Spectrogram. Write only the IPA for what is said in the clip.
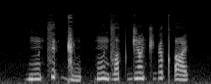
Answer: ɡ ũ˧ t͡s ɘ˥ ʔ ɡ͡ǁ ũ˨˩˦ ʔ k ũ˧˥˧ d͡z ɘ˧˥˧ tˤ d͡ʒ ũ˥˧ t͡ʃ ɡ ə˥ tˤ ʔ ɘ˧

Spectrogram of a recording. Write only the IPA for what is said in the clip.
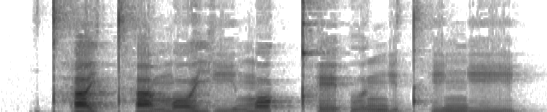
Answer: t̪ʰ a˥˨ j t̪ʰ a˧˩ m ɔː˧ j iː˩ m ɔː˧˥ k̚ pʰ e˧˩ ʔ u˧˩ ə̯ ŋ i˧˩ t̪ʰ i˧˥ ŋ iː˥˨

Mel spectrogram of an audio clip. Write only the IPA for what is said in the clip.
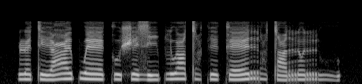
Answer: ɭ ɛ t ɪː ʕ ɛ p w ɛː k u ʃ e z i p l uː tˤ ɛ̤ k ɪː k ɛː r ṳ tˤ o r o r ṳ

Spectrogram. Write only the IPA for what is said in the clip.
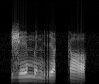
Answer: ʒ e m e n rʲ ɑ kː ɑ

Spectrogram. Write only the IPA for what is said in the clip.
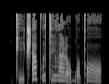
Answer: kʼ ḭ t͡ʃʼ a pʼ ɯ tʼ i l a ɭ ɔ̰ b ɔ̰ kʼ ɔ

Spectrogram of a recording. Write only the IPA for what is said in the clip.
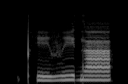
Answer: pʰ i˨ v i˦ d ã˦

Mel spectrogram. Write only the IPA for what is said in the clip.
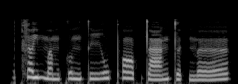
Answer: t͡s ɐ˥ j m ɐ˨ m k ʊ˨ ŋ t̪ iː˨˥ w pʰ ɔː˥ p̚ t̪ aː˨˥ ŋ t̪ ɵ˨ t̚ m œː˨˥

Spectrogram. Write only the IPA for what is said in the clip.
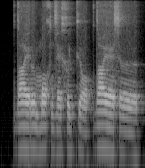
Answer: dˤ ɛː ɾ ɵ m ɔ x n z ɛ x ɵ lʲ kʲ ɔ | dˤ ɛː s əː

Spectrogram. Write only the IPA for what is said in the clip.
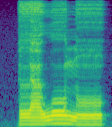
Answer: l a˧ w o˦ n ɔ̃˧

